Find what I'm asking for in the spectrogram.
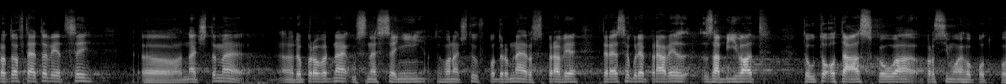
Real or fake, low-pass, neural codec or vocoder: fake; 14.4 kHz; vocoder, 44.1 kHz, 128 mel bands every 512 samples, BigVGAN v2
